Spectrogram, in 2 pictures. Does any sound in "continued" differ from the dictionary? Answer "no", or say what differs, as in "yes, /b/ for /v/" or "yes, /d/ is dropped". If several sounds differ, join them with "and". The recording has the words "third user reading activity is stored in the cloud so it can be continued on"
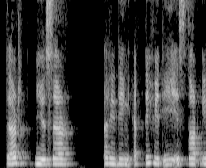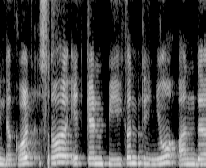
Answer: yes, /d/ is dropped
